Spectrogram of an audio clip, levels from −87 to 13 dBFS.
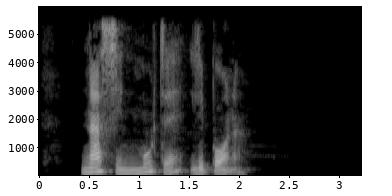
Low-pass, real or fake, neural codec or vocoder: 5.4 kHz; real; none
